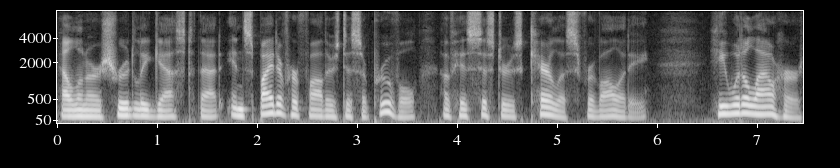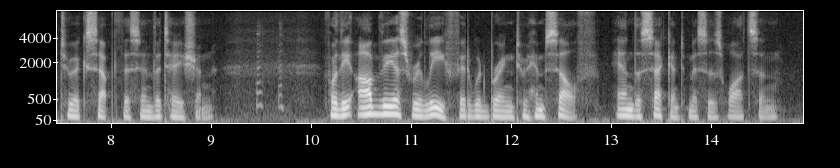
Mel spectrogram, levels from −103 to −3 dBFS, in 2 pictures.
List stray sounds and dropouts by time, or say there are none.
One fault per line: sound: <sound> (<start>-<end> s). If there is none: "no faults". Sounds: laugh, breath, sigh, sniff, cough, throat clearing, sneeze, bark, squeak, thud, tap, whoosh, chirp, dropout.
sound: laugh (9.4-9.8 s)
